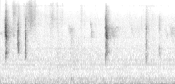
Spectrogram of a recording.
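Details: Sparrows heard in the afternoon outside the camera view: short, sharp chirps in small clusters with gaps between, over quiet background hum.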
